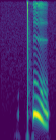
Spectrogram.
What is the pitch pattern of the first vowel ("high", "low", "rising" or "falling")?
falling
